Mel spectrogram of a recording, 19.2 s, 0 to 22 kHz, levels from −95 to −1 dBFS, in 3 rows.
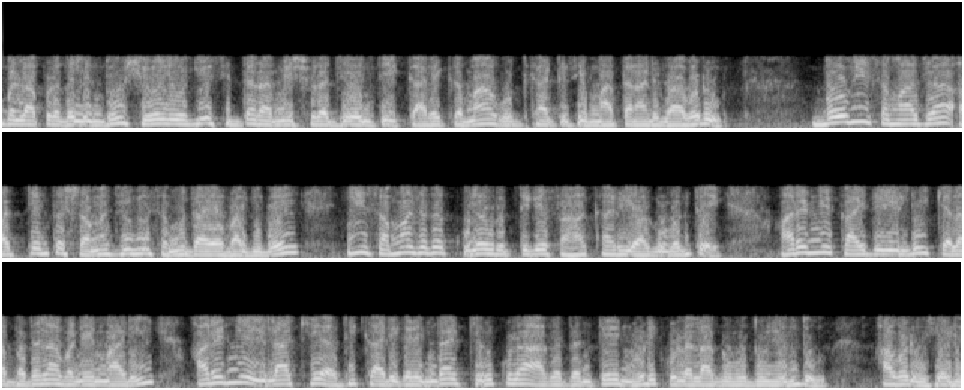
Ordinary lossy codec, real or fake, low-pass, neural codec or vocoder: none; fake; 3.6 kHz; codec, 16 kHz, 16 kbps, FunCodec, trained on LibriTTS, 50 frames a second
